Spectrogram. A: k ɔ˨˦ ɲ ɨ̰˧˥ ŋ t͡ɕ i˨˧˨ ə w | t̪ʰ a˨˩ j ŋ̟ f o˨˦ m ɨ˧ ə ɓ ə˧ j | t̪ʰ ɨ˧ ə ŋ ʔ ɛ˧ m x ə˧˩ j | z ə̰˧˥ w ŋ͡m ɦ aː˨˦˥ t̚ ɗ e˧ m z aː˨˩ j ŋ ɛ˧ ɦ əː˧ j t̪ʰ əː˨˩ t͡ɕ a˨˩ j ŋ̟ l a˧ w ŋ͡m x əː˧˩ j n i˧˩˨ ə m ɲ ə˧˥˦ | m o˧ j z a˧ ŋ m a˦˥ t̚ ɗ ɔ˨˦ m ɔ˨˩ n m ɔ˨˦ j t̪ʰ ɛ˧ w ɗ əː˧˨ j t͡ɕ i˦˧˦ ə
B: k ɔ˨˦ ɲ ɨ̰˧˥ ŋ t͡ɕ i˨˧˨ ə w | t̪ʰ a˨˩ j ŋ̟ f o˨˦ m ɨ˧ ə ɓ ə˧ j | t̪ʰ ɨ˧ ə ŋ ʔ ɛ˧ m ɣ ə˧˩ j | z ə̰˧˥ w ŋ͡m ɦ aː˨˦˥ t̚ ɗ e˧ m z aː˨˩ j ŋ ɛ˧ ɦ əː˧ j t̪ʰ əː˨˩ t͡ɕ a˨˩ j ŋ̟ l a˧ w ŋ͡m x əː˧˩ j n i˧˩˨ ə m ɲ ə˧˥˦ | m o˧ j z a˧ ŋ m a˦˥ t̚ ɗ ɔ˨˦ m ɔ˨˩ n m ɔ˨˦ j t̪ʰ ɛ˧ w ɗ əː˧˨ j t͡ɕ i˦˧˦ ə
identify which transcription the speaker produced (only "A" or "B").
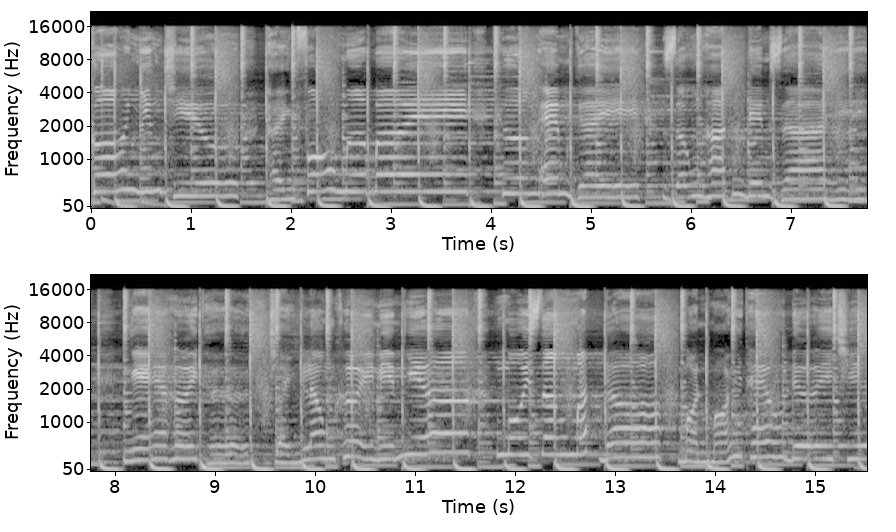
B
